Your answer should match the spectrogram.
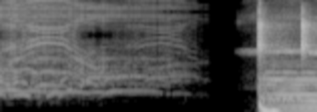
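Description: Cartoon sound effects of an animated logo intro: many overlapping squeaky tones sliding up and down, fading out to silence a little past halfway. Near the end a sudden loud hit opens the film's music.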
